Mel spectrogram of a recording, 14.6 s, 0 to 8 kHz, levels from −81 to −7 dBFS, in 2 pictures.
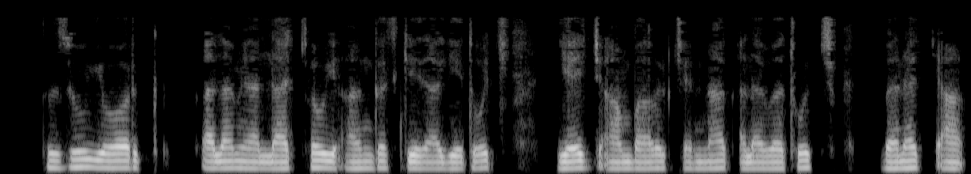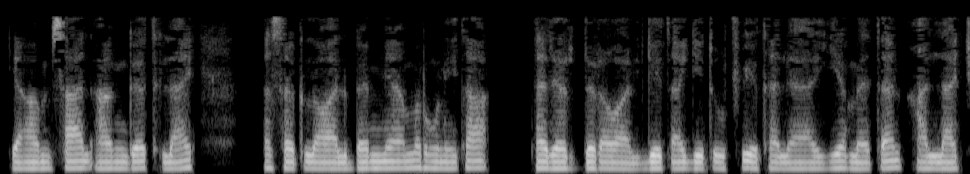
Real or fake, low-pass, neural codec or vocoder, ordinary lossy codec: fake; 7.2 kHz; codec, 16 kHz, 2 kbps, FunCodec, trained on Chinese and English, 25 frames a second; MP3, 24 kbps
